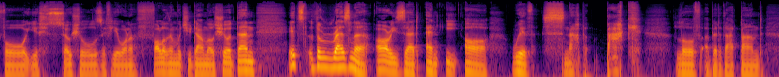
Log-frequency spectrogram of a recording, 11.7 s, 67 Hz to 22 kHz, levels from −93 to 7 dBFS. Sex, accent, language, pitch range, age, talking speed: male, British, English, 85-110 Hz, 30-49, 145 wpm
